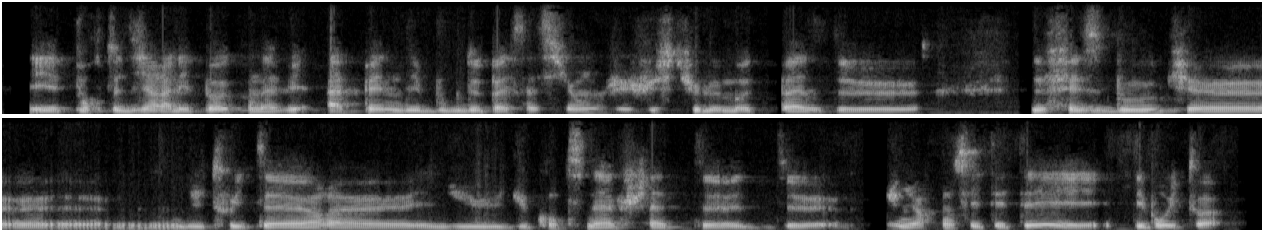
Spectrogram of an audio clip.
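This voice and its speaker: A man's medium-pitched voice unfolds fairly slowly with fairly even intonation. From Paris region, Essonne. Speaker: former student entrepreneur. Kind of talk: casual interview. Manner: hesitant, many repetitions.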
